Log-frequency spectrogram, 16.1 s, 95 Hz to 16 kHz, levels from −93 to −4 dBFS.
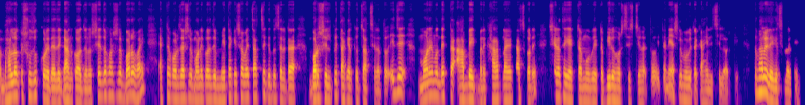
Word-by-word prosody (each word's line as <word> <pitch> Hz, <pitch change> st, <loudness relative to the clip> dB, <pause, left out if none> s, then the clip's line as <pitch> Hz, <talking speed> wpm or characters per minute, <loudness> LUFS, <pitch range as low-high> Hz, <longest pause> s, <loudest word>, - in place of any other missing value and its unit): ভালো 135 Hz, +3 st, +4 dB
একটা 160 Hz, -, -7 dB
সুযোগ 155 Hz, +1 st, -3 dB
করে 130 Hz, -3 st, +4 dB
দেয় 110 Hz, -1 st, +4 dB
যে 115 Hz, -, +4 dB
গান 125 Hz, 0 st, +6 dB
করার 115 Hz, -3 st, +4 dB
জন্য। 105 Hz, 0 st, -3 dB
সে -, -, +1 dB
যখন 155 Hz, -1 st, 0 dB
আসলে 150 Hz, 0 st, -4 dB
বড় 150 Hz, +2 st, +6 dB
হয়, 145 Hz, -, +2 dB, 0.4 s
একটা 125 Hz, +4 st, -6 dB
পর্যায়ে 130 Hz, 0 st, +3 dB
আসলে 140 Hz, 0 st, -4 dB
মনে 125 Hz, +1 st, +1 dB
করে 130 Hz, -1 st, +2 dB
যে 130 Hz, -, +2 dB
মেয়েটাকে 140 Hz, +4 st, -2 dB
সবাই 140 Hz, 0 st, +2 dB
চাচ্ছে 145 Hz, +2 st, 0 dB
কিন্তু 130 Hz, -1 st, -4 dB
ছেলেটা 120 Hz, +1 st, +2 dB, 0.4 s
বড় 130 Hz, +1 st, +11 dB
শিল্পী 135 Hz, +2 st, -2 dB
তাকে 125 Hz, -1 st, +2 dB
আর -, -, -10 dB
কেউ 120 Hz, -, -5 dB
চাচ্ছে 105 Hz, -, -2 dB
না। -, -, -2 dB
তো -, -, -1 dB
এই -, -, -3 dB
যে 190 Hz, -, +6 dB, 0.4 s
মনের 140 Hz, +4 st, +5 dB
মধ্যে 150 Hz, 0 st, +2 dB
একটা -, -, +1 dB, 0.2 s
আবেগ, 125 Hz, 0 st, +3 dB
মানে 115 Hz, -1 st, -2 dB
খারাপ 125 Hz, 0 st, 0 dB
লাগা 125 Hz, 0 st, +2 dB
কাজ 115 Hz, 0 st, 0 dB
করে 120 Hz, -, 0 dB, 0.4 s
সেটা 145 Hz, -, +3 dB
থেকে 135 Hz, -3 st, +2 dB
একটা -, -, -2 dB
মুভি 115 Hz, 0 st, -3 dB
একটা -, -, -7 dB
বিরহর 120 Hz, -3 st, +1 dB
সৃষ্টি 110 Hz, -1 st, -12 dB
হয়। -, -, -5 dB
তো -, -, -7 dB
এইটা -, -, -9 dB
নিয়ে -, -, +2 dB
আসলে 140 Hz, -, -6 dB
মুভিটার 120 Hz, -2 st, -3 dB
কাহিনী 100 Hz, -1 st, -5 dB
ছিল -, -, -10 dB
আরকি। -, -, -31 dB, 0.3 s
তো -, -, -6 dB
ভালোই 185 Hz, -2 st, +7 dB
লেগেছিল 110 Hz, -2 st, 0 dB
আরকি। -, -, -16 dB
130 Hz, 240 wpm, -25 LUFS, 115-145 Hz, 0.4 s, বড়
